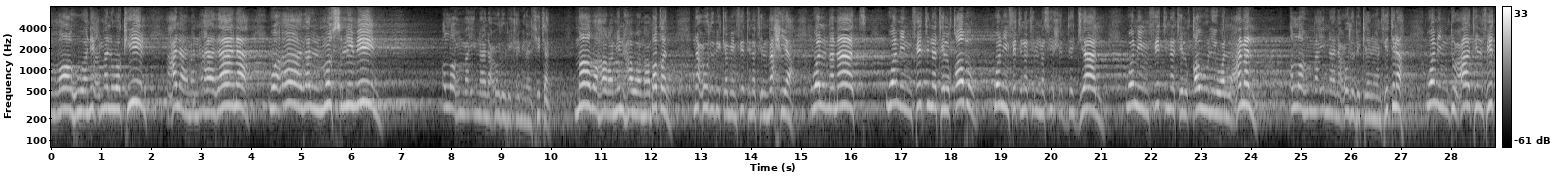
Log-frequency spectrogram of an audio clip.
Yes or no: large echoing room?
yes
